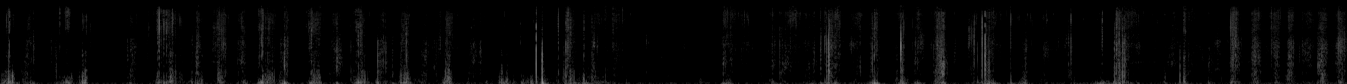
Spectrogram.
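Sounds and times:
ear massage crinkling and rubbing: 0.0 - 13.4.

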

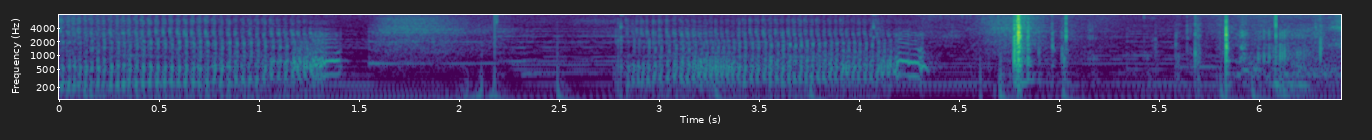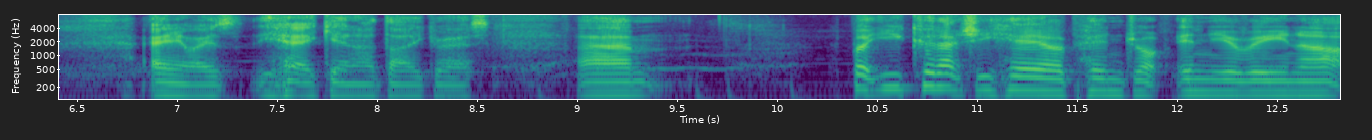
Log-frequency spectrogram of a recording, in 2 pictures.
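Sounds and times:
dog snorting: 0.0 - 4.4
sharp clicks: 4.8 - 6.1
speech: 6.8 - 9.5, 10.4 - 12.8.

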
